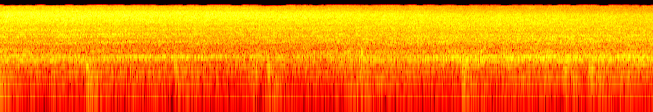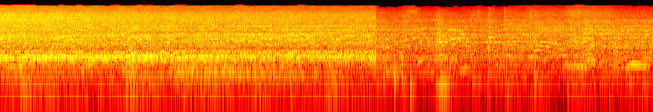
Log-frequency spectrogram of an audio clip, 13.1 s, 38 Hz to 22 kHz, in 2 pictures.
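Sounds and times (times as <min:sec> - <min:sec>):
steam locomotive hissing: 0:00.0 - 0:10.6.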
